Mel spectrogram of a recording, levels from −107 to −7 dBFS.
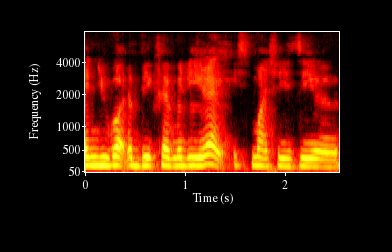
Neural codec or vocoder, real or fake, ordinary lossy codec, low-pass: codec, 16 kHz, 8 kbps, FreqCodec, smaller model; fake; none; none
